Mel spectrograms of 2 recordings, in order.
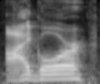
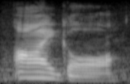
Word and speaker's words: Igor: The whole cast is great, but I also wanted to highlight Marty Feldman as Igor. No, it's pronounced Igor.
